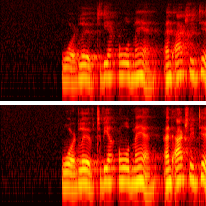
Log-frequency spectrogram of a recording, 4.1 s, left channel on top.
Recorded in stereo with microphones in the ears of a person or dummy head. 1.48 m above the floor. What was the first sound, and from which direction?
A woman speaking, 55° right (ahead or behind).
